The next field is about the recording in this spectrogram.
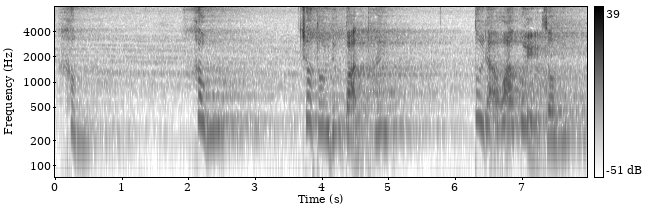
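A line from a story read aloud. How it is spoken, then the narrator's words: Girl sobbing harder. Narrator (Vietnamese): Cô gái nghe vậy lại càng nức nở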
